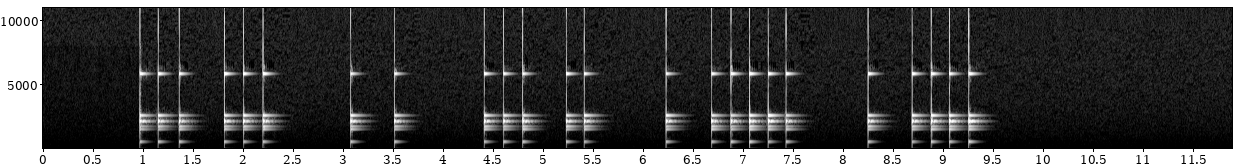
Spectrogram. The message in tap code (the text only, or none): NAMED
